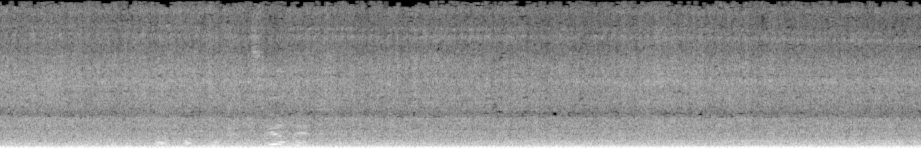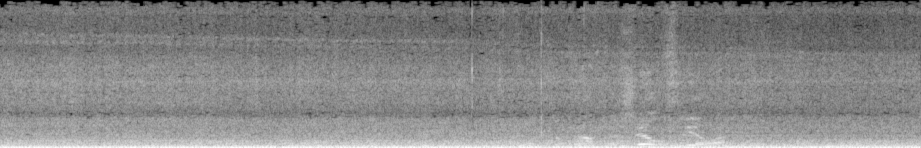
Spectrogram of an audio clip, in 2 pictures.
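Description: A vehicle's engine drones steadily while driving along a road.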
